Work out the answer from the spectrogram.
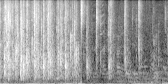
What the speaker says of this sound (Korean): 박수로 마무리 짓겠습니다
